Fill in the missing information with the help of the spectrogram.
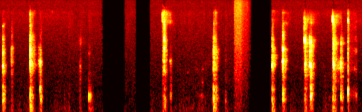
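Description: Faint, irregular clicks of typing on a computer keyboard, with a quicker run of keystrokes near the end.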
